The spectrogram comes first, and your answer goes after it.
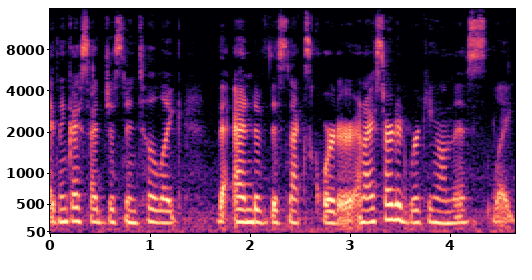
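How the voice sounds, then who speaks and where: At a fairly quick pace, this woman speaks in a somewhat breathy voice. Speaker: aspiring novelist vlogger. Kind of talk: casual vlog talk to camera. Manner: fast; energetic.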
